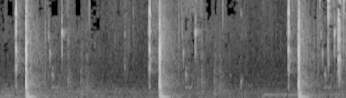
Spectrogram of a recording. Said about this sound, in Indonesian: Lalu aku lanjut menulis laporanku sampai aku mulai mendengar suara tetesan air Kenapa malam ini banyak sekali gangguan?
